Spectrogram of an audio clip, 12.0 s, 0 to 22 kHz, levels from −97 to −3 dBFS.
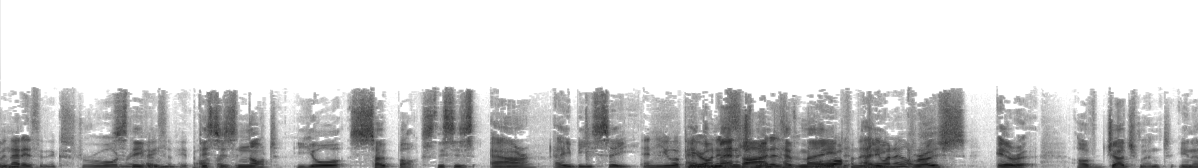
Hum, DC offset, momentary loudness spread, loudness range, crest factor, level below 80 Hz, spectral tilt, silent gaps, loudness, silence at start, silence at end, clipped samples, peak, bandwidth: none; under 0.1%; 14 LU; 6 LU; 18 dB; -62 dBFS; -4.5 dB/octave; none; -19 LUFS; 0 s; 0 s; under 0.1%; 0 dBFS; 11 kHz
